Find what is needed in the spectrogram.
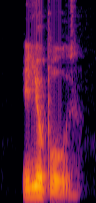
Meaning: heliopause
- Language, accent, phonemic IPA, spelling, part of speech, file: French, France, /e.ljɔ.poz/, héliopause, noun, LL-Q150 (fra)-héliopause.wav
